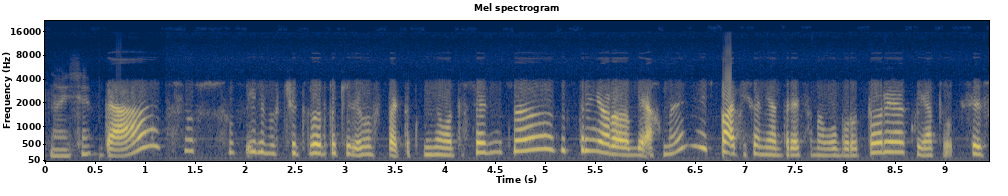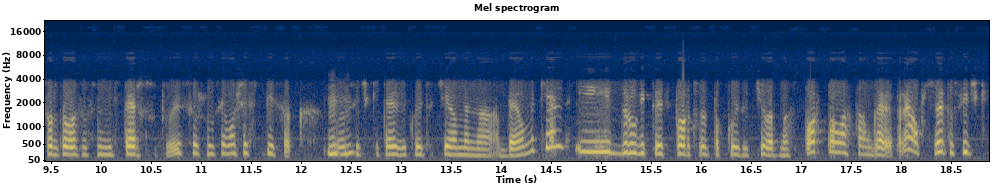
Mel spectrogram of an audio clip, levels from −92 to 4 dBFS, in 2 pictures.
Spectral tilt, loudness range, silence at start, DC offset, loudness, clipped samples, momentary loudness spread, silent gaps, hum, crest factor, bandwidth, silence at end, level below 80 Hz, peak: -7.5 dB/octave; 4 LU; 0.05 s; 0.2%; -18 LUFS; under 0.1%; 10 LU; none; none; 18 dB; 9.2 kHz; 0.05 s; -66 dBFS; 0 dBFS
